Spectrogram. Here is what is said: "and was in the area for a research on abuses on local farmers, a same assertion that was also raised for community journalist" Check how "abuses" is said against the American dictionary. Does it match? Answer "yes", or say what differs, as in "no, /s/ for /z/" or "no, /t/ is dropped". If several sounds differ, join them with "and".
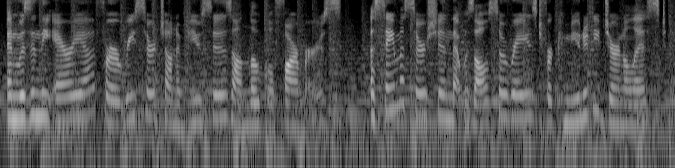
yes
